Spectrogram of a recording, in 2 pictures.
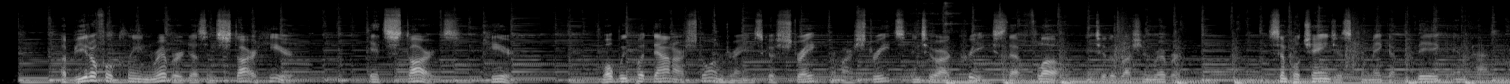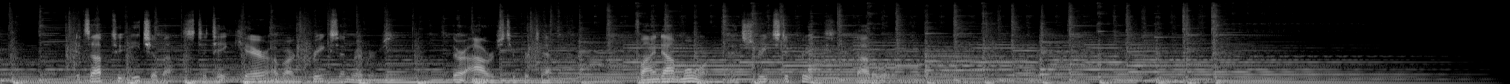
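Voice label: short form voice over only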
